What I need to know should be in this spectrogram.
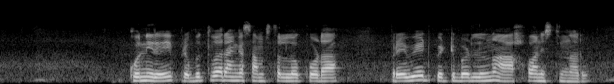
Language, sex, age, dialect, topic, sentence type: Telugu, male, 18-24, Utterandhra, banking, statement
